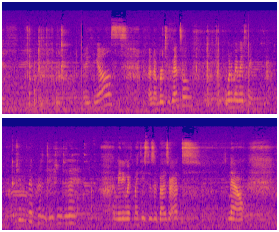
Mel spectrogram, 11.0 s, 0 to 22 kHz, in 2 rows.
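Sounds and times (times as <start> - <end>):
dishes and utensils clinking: 0.4 - 1.5.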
